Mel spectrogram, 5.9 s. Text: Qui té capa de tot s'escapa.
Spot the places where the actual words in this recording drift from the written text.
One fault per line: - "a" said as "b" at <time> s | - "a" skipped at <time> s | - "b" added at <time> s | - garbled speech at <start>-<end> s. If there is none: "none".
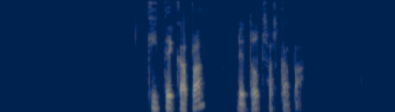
none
